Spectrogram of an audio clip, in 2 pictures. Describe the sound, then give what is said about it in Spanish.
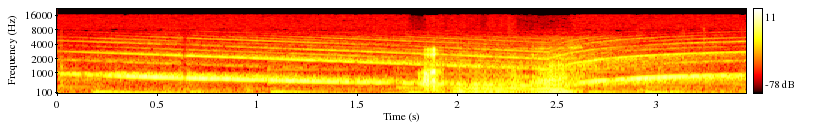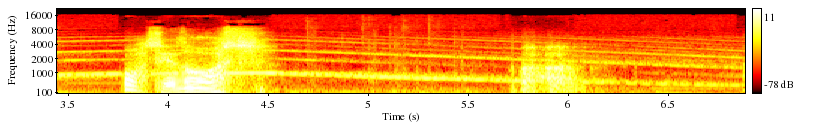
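An emergency vehicle siren wails steadily, its tone sweeping down and slowly climbing again, fairly loud. People talk in short bursts over it, with one louder exclamation partway through. “esa sirena que suena?”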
